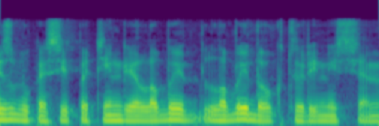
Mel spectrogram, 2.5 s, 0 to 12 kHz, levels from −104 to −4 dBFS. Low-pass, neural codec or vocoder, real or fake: 7.2 kHz; codec, 16 kHz, 8 kbps, FunCodec, trained on LibriTTS, 25 frames a second; fake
